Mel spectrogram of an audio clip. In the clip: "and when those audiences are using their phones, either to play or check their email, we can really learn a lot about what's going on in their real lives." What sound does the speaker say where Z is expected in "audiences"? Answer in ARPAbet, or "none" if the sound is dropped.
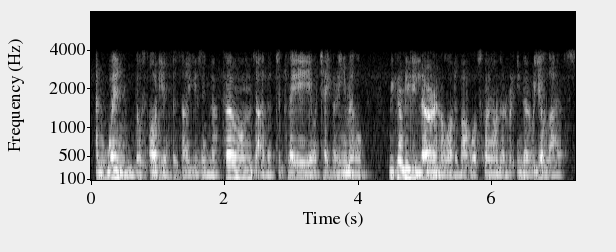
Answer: Z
